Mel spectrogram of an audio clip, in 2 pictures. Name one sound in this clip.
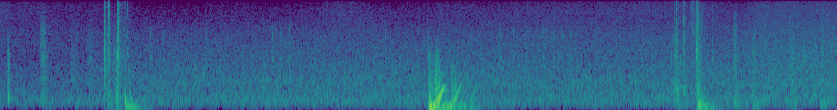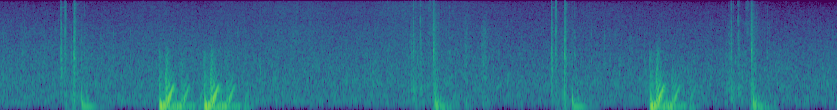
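Soft whooshing thuds sound again and again as a game menu opens and closes.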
